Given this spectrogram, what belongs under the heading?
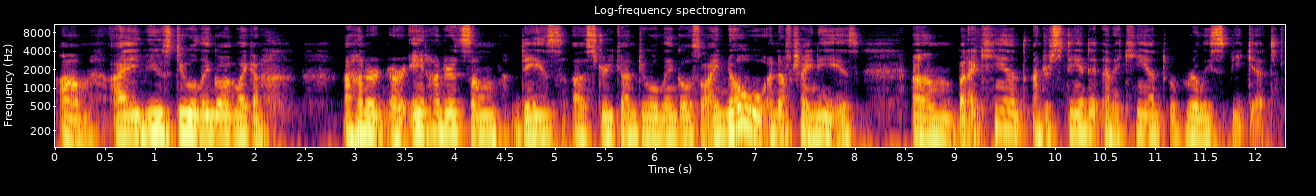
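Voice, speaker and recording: A stuffy-nosed talks to the camera in a loose, meandering vlog, stopping often to find the next thought. The voice sits in a mellow, darker register, muffled by a head cold. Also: mid-range voice, little pitch movement. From United States. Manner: rambling, hesitant, many pauses. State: stuffy nose from a bad cold. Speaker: vlogger. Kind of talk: casual talking-to-camera vlog.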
